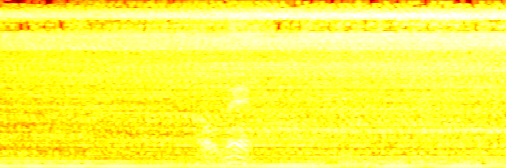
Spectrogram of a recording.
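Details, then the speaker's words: Engine started with the belt removed after a locked-up alternator pulley had stopped it turning over: settles into a smooth steady idle with a low even hum, no knocking, squeal or stumble. "See, works better when the uh when the pulley moves, right?"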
